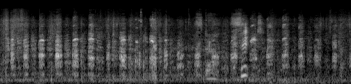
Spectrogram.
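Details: Female dog panting in quick, breathy, rhythmic bursts of about three per second. The hissing pulses are irregular and continue throughout, with a brief spoken word near the end.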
